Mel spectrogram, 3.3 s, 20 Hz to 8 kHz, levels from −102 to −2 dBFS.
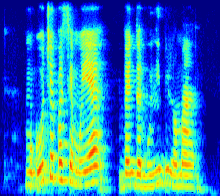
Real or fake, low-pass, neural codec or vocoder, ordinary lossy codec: fake; 7.2 kHz; vocoder, 24 kHz, 100 mel bands, Vocos; Opus, 24 kbps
